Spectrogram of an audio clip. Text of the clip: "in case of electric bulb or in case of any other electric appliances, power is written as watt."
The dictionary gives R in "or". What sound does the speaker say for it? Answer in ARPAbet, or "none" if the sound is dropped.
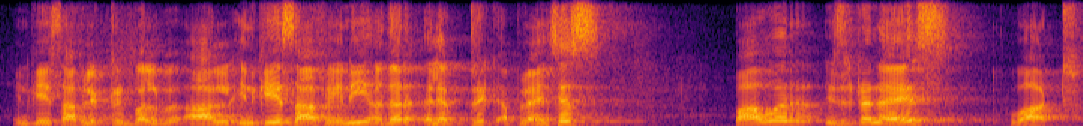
L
